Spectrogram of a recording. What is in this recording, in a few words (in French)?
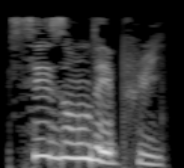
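"saison des pluies", French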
